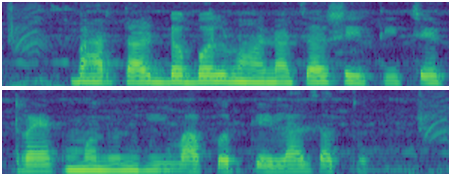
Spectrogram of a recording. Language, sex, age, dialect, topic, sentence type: Marathi, female, 36-40, Standard Marathi, agriculture, statement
